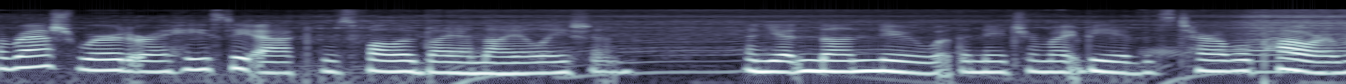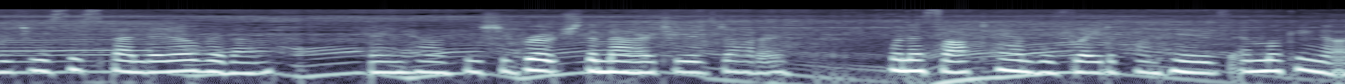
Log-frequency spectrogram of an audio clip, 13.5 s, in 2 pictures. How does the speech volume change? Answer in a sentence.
The loudness of the speech stays about the same.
